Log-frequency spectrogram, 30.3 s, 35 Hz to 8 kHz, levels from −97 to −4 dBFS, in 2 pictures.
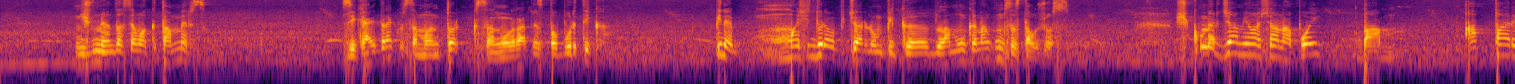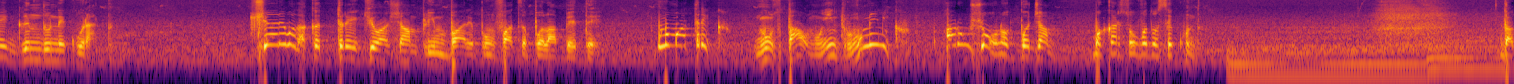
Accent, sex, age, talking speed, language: native, male, 30-49, 160 wpm, Romanian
